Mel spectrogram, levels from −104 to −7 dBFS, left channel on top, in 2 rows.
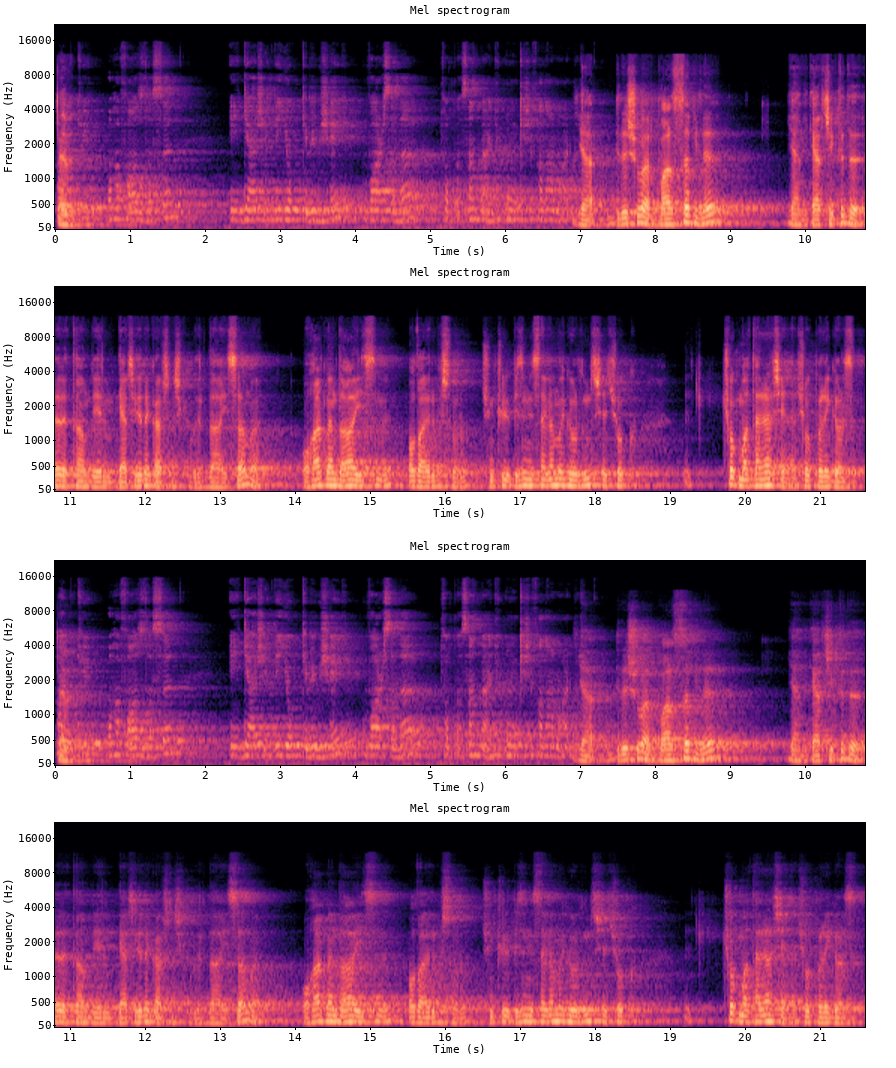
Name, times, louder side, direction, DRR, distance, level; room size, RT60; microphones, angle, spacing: voice 1, 0.0-1.6 2.3-4.9 5.1-7.1, right 1 dB, 20° right, -3 dB, 2.6 m, -35 dB
voice 2, 7.0-8.9 9.8-13.6 14.1-18.4 19.2-19.3 19.7-21.5, left 2 dB, 70° left, 8 dB, 1.0 m, -25 dB
23.5 x 19.5 x 8.5 m, 2.7 s
head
